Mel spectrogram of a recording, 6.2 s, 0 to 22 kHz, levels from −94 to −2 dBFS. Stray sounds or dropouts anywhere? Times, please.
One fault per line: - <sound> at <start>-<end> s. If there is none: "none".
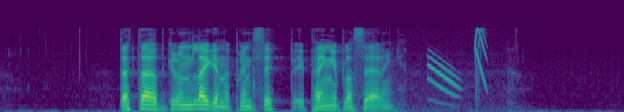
- chirp at 4.3-4.9 s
